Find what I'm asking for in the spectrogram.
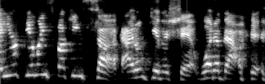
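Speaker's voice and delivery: blunt, defiant, unyielding delivery. Retelling a call where Malcolm refuses to back down: imitating Malcolm. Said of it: "And he's like".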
